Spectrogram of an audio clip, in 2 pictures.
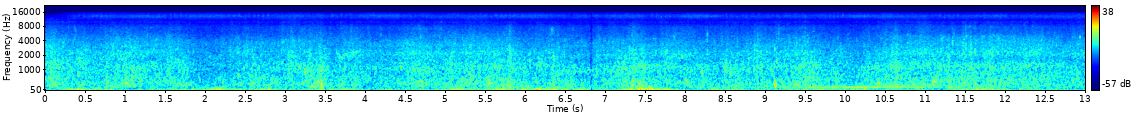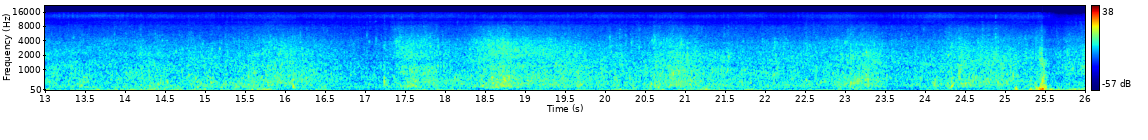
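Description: Wind buffeting the microphone over small lake waves washing onto a sand beach, a steady rushing noise.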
